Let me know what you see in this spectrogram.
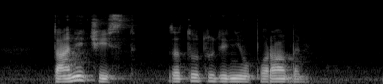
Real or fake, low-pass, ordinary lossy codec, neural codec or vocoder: fake; 10.8 kHz; none; vocoder, 24 kHz, 100 mel bands, Vocos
